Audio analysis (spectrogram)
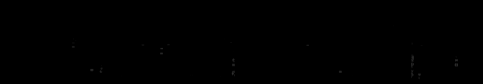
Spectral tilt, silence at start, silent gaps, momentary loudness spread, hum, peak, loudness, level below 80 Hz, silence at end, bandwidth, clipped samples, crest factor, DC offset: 1.5 dB/octave; 0 s; none; 2 LU; none; -46 dBFS; -65 LUFS; under -90 dBFS; 0 s; 13.5 kHz; under 0.1%; 22 dB; under 0.1%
